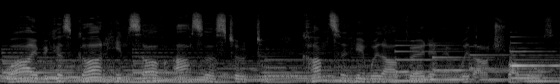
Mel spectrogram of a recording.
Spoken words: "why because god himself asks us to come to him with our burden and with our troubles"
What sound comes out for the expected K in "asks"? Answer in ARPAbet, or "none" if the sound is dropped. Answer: none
